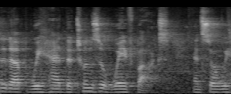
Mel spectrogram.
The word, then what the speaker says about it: Tunze: In German it's called TUNZE.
